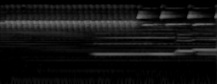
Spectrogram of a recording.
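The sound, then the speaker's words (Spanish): Bright, cheerful birdsong of canaries fluttering in the air over a sunny flower garden, with steady high trills and repeated chirping notes, clear and continuous, heard alone with no voices. “Siente la calidez del sol acariciando tu piel y escucha el alegre canto de los pájaros que revolotean en el aire.”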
